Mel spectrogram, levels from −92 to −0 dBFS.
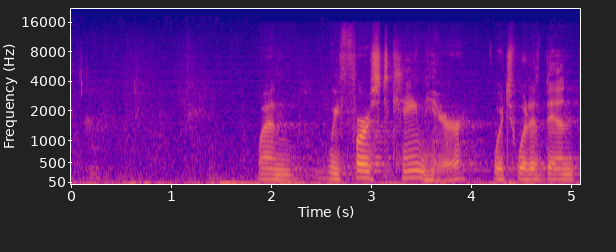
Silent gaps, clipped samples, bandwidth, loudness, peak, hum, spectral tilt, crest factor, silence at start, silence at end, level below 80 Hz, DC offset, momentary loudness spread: none; under 0.1%; 18.5 kHz; -32 LUFS; -12 dBFS; none; -4 dB/octave; 22 dB; 0 s; 0 s; -46 dBFS; under 0.1%; 21 LU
